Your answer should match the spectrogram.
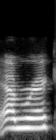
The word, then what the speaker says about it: Emmerich: So all right, Emmerich, did I say it right? That's all right. Emmerich, it's okay.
